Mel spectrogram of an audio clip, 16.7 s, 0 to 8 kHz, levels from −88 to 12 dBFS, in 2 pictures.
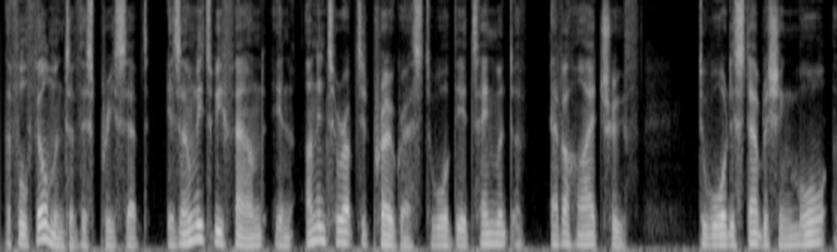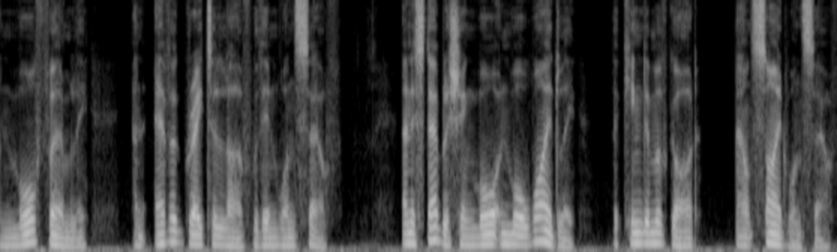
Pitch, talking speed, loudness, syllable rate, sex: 105 Hz, 160 wpm, -19 LUFS, 5.7 syllables/s, male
